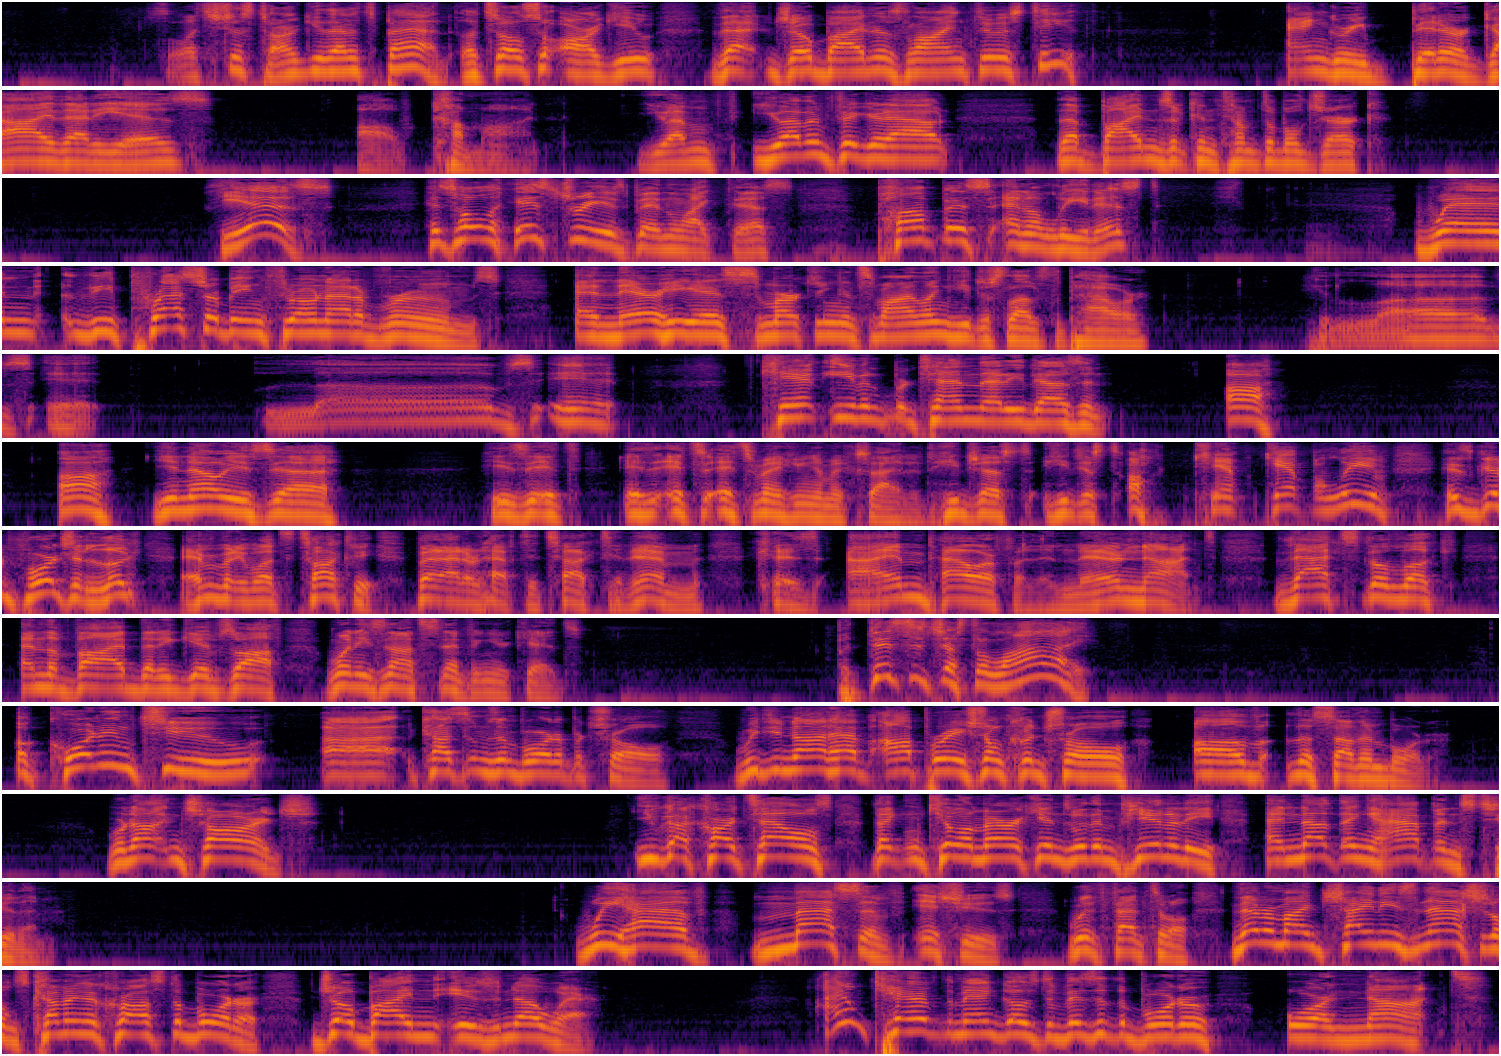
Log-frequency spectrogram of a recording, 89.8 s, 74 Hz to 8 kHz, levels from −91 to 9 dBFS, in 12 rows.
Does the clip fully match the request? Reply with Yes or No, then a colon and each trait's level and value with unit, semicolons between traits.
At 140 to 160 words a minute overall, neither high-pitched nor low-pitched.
Yes: average, 145 wpm; medium, 160 Hz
